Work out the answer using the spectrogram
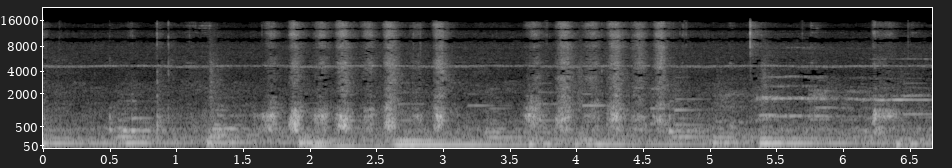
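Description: Kitchen knife cutting through the thick rind of a pomelo, a run of short, irregular scraping strokes as the peel is shaved off in strips.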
